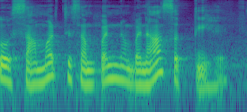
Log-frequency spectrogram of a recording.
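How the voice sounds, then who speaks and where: A woman is recorded very cleanly against a silent background. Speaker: interview show host. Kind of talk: show introduction to camera.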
